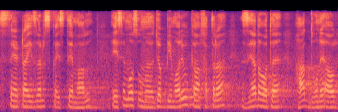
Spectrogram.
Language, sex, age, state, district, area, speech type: Urdu, male, 18-30, Delhi, North West Delhi, urban, spontaneous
